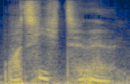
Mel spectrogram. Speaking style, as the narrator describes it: while my voice trembled and it stopped

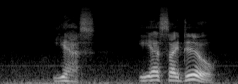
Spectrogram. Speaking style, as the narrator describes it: she said excitedly

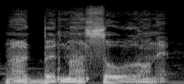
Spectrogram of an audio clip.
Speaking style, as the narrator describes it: muttered Hank

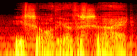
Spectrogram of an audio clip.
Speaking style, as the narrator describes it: Rob murmured

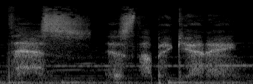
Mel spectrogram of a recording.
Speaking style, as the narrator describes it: my reflection whispered, blood trickling out of my mouth as it spoke

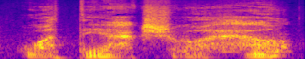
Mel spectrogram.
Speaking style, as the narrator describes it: I said, my voice barely above a whisper

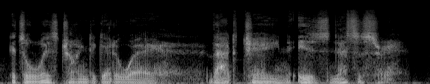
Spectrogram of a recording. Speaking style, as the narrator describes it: Sir John Rowell replied in a very serious voice

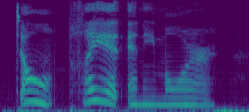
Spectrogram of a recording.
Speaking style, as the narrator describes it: pleaded or pled

